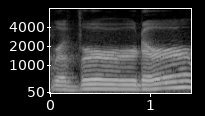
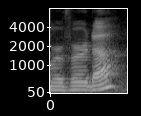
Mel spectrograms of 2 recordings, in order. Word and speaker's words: reverter: so I don't want reverter with a strong long R there but it's still a tighter so don't let it become Roberta or ravada work on it if you're going for the American pronunciation you're going to need that pulled back tight R sound you can get more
